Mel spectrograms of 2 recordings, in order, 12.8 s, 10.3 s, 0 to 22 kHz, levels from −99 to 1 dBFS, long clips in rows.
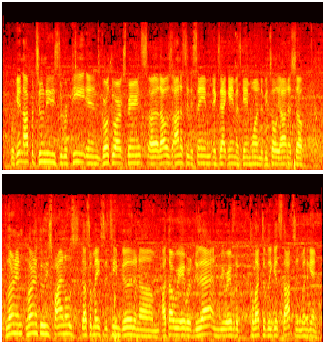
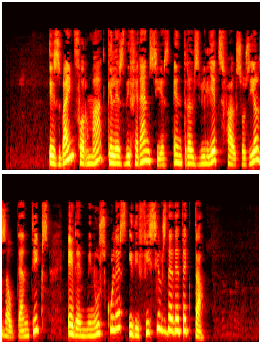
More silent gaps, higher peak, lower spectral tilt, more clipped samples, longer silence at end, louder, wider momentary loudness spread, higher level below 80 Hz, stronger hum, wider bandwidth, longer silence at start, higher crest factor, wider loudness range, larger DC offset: neither; about the same, -2 dBFS vs -2 dBFS; about the same, -4 dB/octave vs -5 dB/octave; neither; second, 0 s vs 1.1 s; about the same, -19 LUFS vs -20 LUFS; second, 4 LU vs 8 LU; first, -44 dBFS vs -68 dBFS; neither; first, 13.5 kHz vs 11.5 kHz; second, 0 s vs 0.95 s; about the same, 18 dB vs 20 dB; about the same, 1 LU vs 2 LU; neither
